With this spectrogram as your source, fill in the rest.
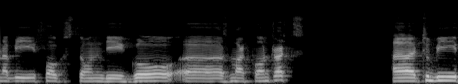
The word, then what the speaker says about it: GHO: of the a governance is pronounced go uh so the AG is muted um we uh in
